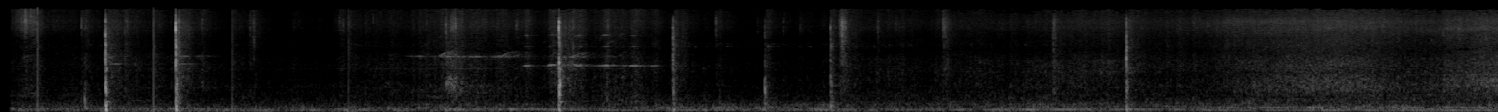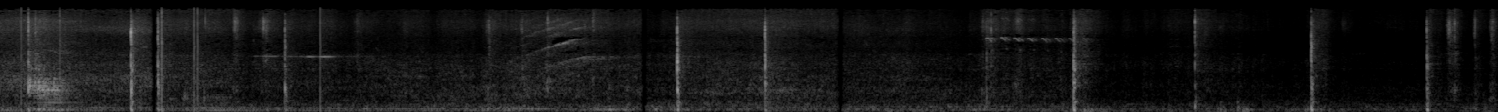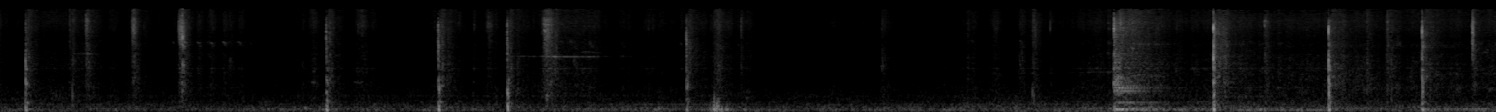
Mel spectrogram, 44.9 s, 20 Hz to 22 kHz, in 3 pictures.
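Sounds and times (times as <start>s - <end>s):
basketball bouncing on court: 0.8s - 2.5s, 10.5s - 11.6s, 15.1s - 18.6s, 41.0s - 44.4s.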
